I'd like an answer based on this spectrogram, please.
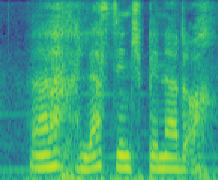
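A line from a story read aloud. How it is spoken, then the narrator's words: Muttering. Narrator (German): murmelte Andy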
